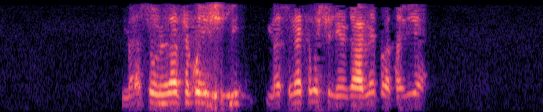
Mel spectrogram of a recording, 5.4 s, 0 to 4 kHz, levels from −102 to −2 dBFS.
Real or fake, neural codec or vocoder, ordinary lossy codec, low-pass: real; none; MP3, 24 kbps; 3.6 kHz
